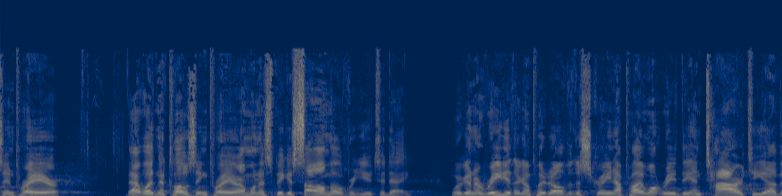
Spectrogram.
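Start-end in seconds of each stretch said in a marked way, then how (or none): none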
